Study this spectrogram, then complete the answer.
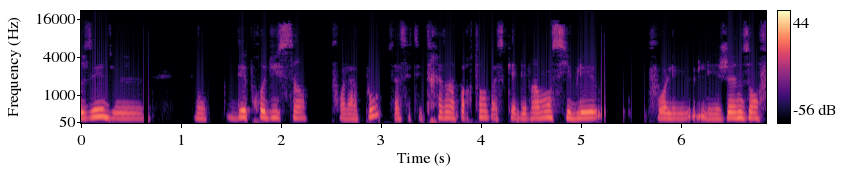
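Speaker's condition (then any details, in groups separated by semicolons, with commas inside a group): No condition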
